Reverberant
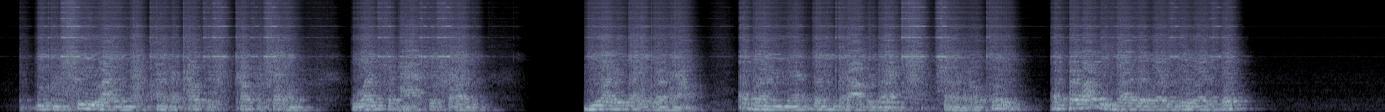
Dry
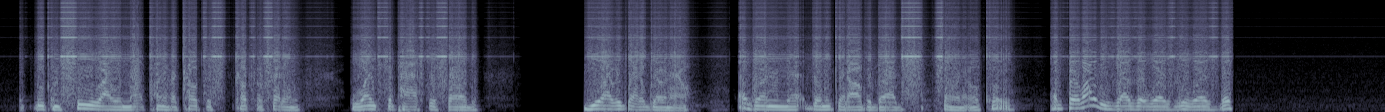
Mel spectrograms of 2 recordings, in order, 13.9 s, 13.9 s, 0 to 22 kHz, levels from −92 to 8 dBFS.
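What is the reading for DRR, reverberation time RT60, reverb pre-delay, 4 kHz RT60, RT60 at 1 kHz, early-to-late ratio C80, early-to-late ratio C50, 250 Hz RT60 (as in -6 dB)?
-1.0 dB, 0.40 s, 24 ms, 0.30 s, 0.40 s, 10.0 dB, 5.5 dB, 0.45 s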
